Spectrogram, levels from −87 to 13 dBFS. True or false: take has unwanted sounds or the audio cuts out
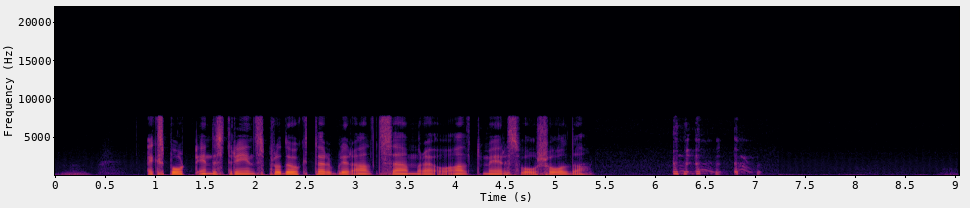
true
